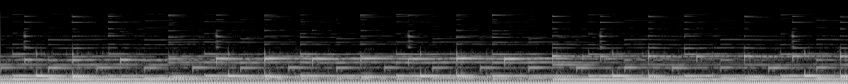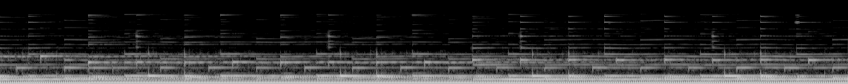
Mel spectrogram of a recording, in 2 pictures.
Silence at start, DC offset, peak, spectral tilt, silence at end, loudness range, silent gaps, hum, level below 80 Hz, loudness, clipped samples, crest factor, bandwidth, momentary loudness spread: 0 s; under 0.1%; -4 dBFS; -9 dB/octave; 0 s; 1 LU; none; none; -18 dBFS; -18 LUFS; under 0.1%; 12 dB; 11 kHz; 2 LU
